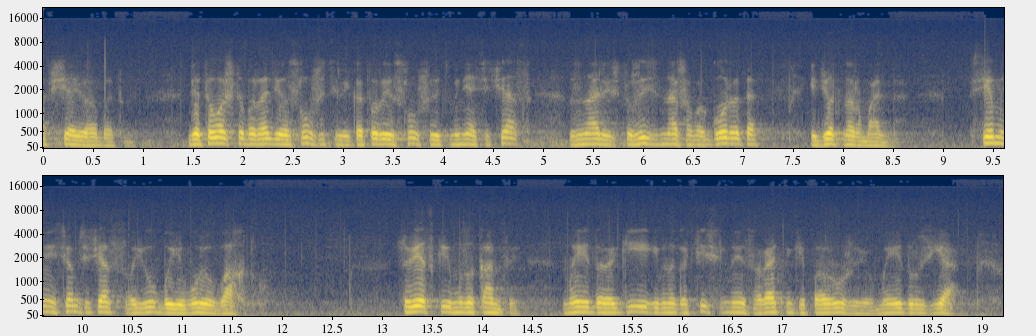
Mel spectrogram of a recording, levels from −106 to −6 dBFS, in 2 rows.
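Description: From 1.09 s to 17.76 s, a short click recurs every 1.67 s, about ten in all. This points to clock drift buffer slips, likely from two devices whose clocks differ by around 100 ppm, forcing a handful of samples to be dropped or repeated at each slip.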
